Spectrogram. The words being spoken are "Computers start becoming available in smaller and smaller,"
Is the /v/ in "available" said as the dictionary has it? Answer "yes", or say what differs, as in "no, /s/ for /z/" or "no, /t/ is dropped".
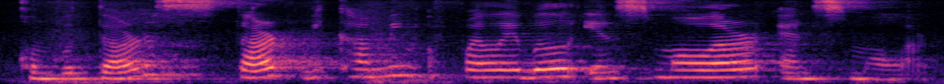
no, /f/ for /v/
